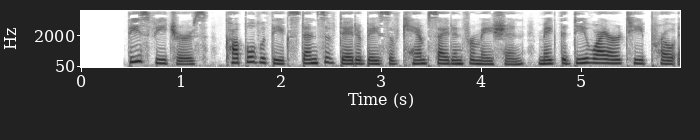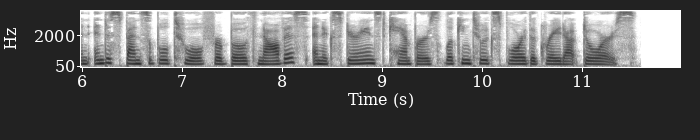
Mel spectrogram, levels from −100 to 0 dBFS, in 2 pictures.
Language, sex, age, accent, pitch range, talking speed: English, female, 30-49, American, 170-210 Hz, 145 wpm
